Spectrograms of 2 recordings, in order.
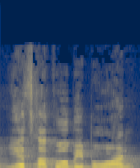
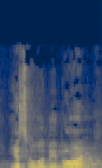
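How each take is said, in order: First: Slowed, weighty announcement; drawn-out reveal of the birth; slow emphasis. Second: Said in the usual way. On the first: Shown as a demonstration. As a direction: let each word land slowly.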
